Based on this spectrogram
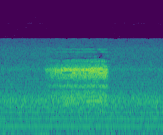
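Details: Strange bird call coming from a nest, stated not to be an eagle: one sustained, steady, high-pitched rasping note lasting about half a second, over a constant low electrical hum.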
